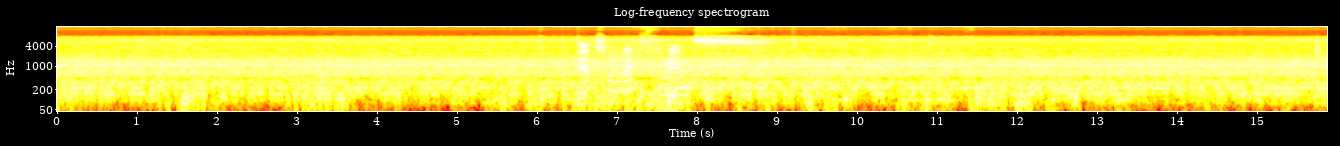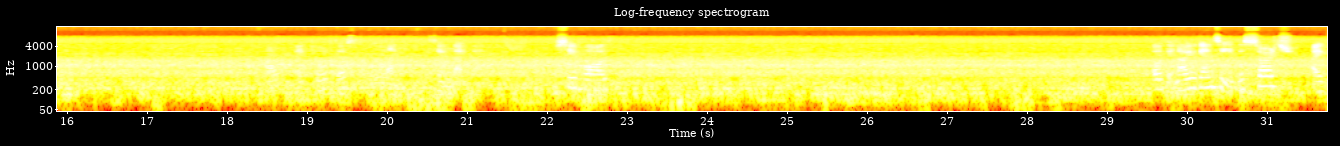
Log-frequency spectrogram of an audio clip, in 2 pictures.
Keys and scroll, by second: 4.4 shift+', 25.9-28.0 typing, 29.9-31.2 typing.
